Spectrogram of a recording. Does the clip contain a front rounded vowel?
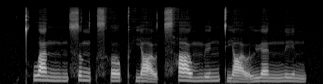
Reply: yes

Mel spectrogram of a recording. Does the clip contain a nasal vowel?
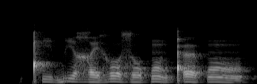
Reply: yes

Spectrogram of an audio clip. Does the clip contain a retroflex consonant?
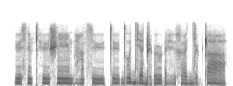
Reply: yes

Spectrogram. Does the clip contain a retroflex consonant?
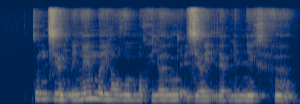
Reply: no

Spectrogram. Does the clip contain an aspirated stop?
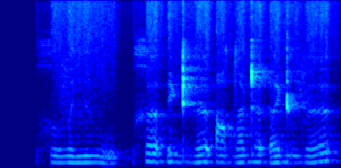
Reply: no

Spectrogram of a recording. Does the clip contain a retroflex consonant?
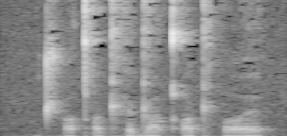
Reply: yes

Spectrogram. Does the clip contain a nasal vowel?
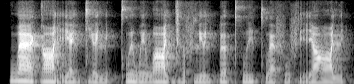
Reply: no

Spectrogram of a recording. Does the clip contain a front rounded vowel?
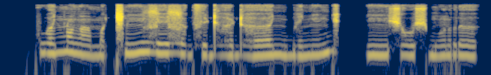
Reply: no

